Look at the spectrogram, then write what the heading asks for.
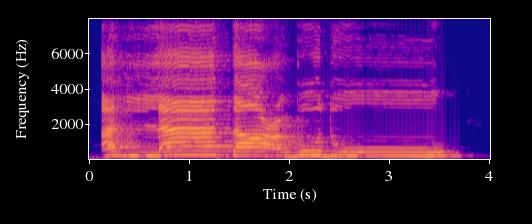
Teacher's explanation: لام کو یہاں الف مدہ کی وجہ سے کھینچ کر ادا کیا جائے گا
